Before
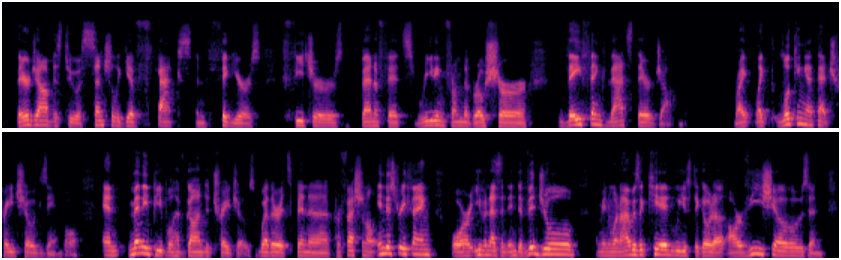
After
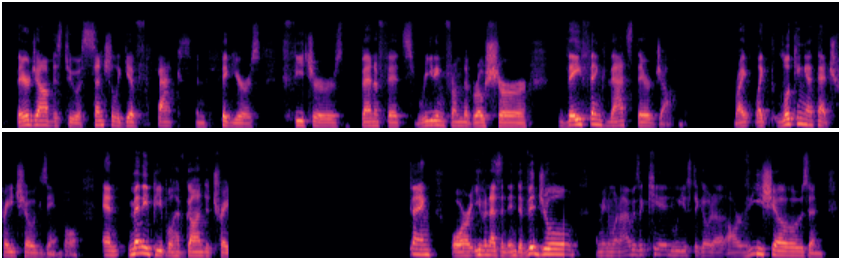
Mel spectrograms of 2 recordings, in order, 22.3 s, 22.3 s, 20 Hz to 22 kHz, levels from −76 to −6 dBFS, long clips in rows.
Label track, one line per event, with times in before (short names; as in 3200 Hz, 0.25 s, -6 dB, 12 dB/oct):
1.890000	2.960000	tape spacing loss at 10 kHz 21 dB
14.170000	16.590000	mute
18.640000	21.220000	compressor 10:1, threshold -33 dBFS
